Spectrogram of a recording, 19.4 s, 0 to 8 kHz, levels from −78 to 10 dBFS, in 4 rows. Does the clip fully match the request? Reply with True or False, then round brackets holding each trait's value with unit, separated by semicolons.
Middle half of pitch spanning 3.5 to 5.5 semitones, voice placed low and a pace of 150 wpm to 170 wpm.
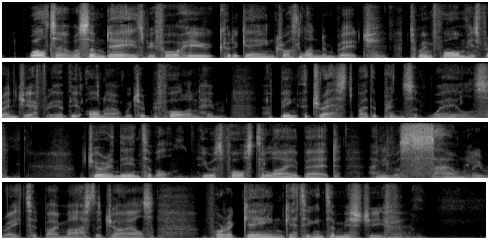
True (4.5 semitones; 105 Hz; 165 wpm)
